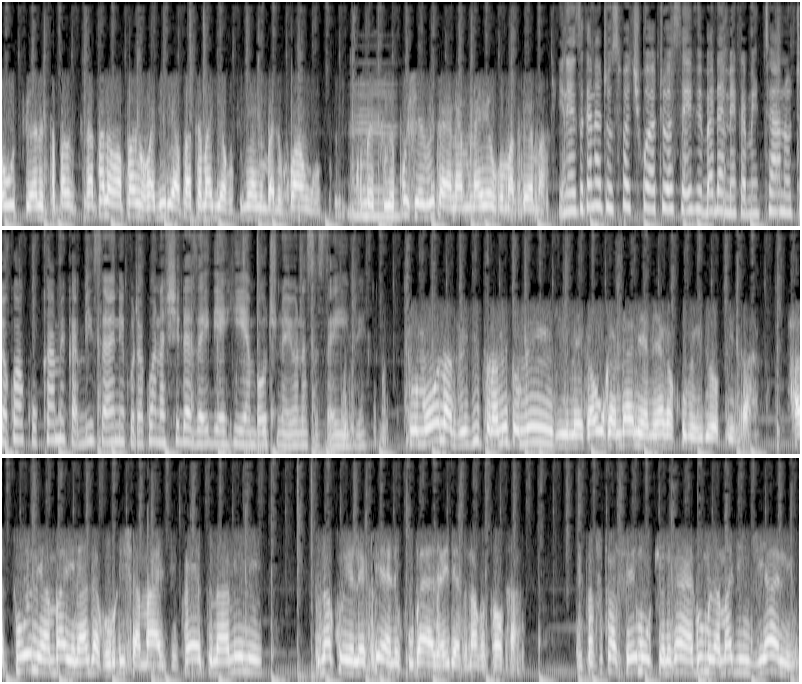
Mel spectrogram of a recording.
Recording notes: We conducted a phone interview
